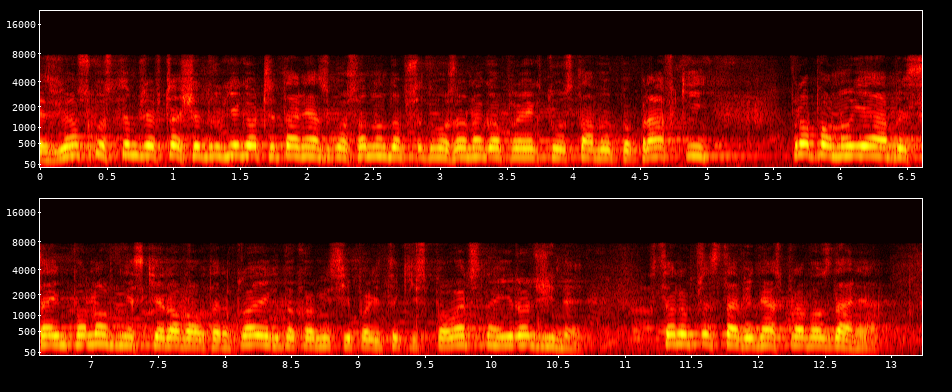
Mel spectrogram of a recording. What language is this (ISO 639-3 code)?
pol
